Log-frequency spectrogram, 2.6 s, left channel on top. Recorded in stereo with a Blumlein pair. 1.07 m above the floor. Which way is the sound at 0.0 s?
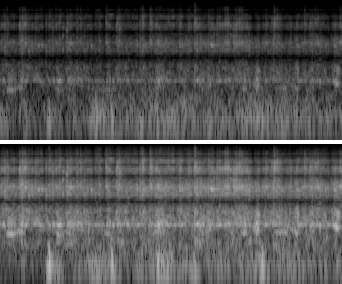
55° right.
